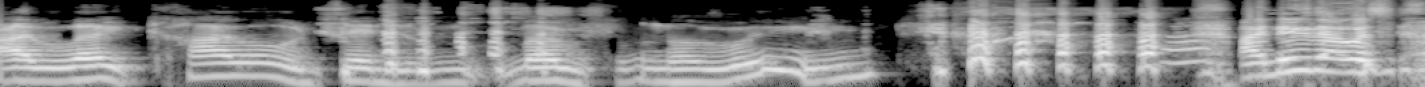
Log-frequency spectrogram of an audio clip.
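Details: Dysarthric speech in an adult male with cerebral palsy, which he believes was caused by a drug overdose; the condition affected his voice, and he cannot walk and has muscle spasms.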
